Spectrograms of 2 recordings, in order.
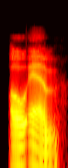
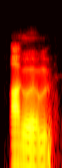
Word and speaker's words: Om: The first letter, A, is the root sound, the key, pronounced without touching any part of the tongue or palate. M represents the last sound in the series, being produced by the closed lip, and the U rolls from the very root to the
